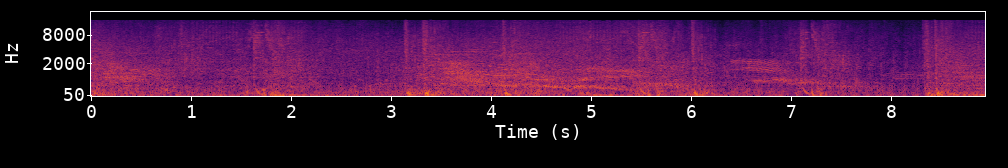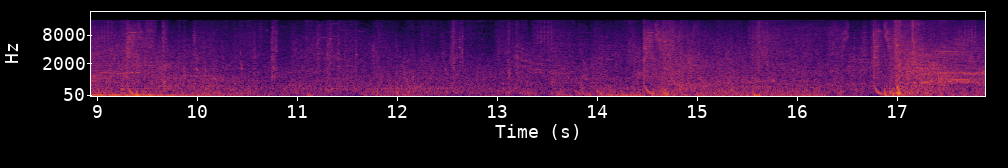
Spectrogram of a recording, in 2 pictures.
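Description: Gunfire and energy blasts crackle in bursts.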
